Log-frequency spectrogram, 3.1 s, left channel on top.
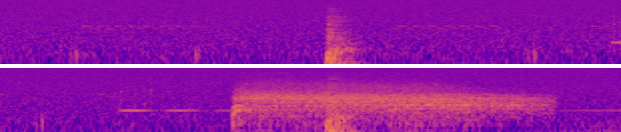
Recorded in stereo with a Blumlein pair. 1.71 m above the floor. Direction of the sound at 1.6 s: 5° right.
